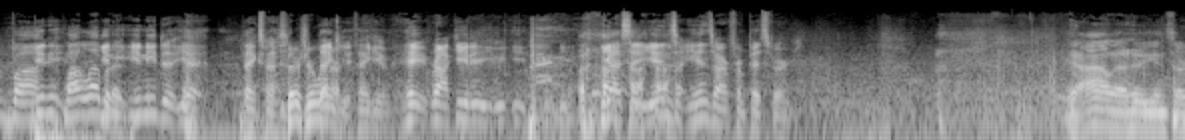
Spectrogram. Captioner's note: laughing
